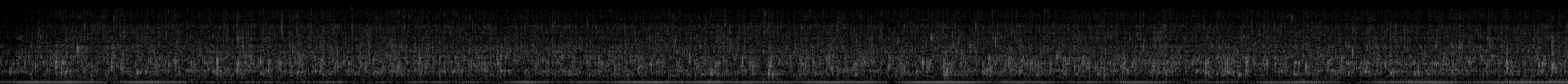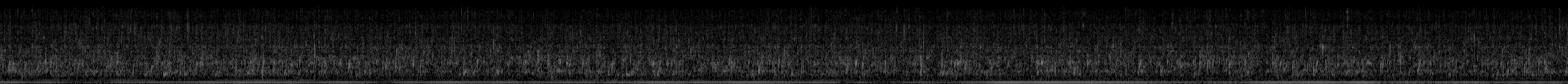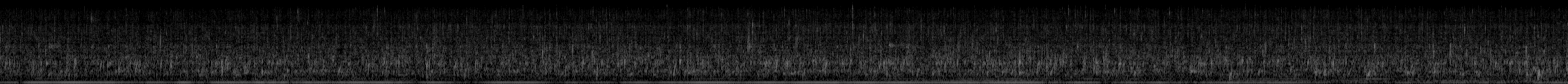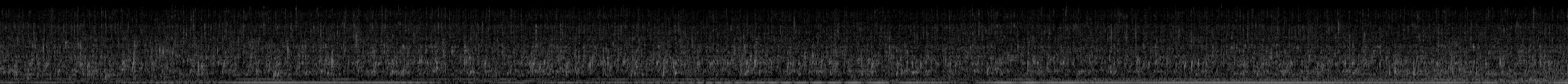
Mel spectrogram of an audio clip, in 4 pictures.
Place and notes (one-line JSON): {"title": "池南路5段, Shoufeng Township - In the next breeding pond", "date": "2014-08-28 11:24:00", "description": "In the next breeding pond, Traffic Sound, Hot weather\nZoom H2n MS+XY", "latitude": "23.90", "longitude": "121.51", "altitude": "108", "timezone": "Asia/Taipei"}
